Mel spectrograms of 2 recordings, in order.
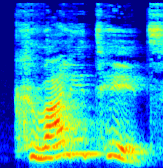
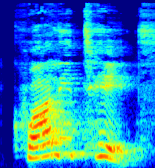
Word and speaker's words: Qualität: You pronounce it like a K and a W.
